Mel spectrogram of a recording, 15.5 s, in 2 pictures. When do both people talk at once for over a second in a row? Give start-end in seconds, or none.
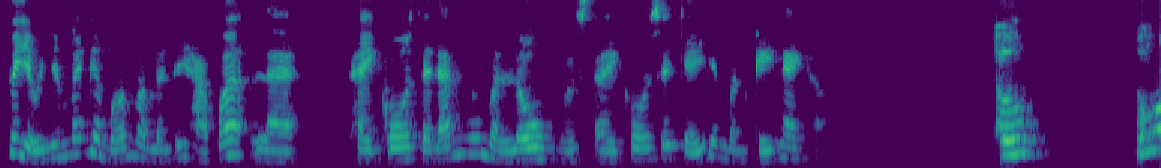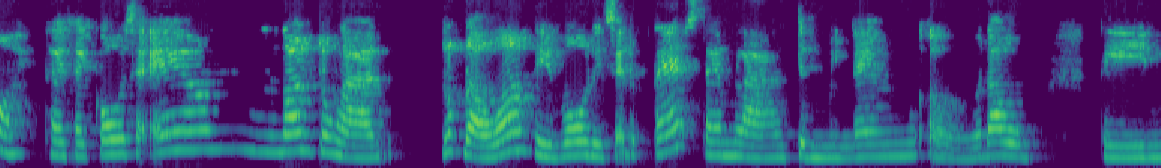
none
